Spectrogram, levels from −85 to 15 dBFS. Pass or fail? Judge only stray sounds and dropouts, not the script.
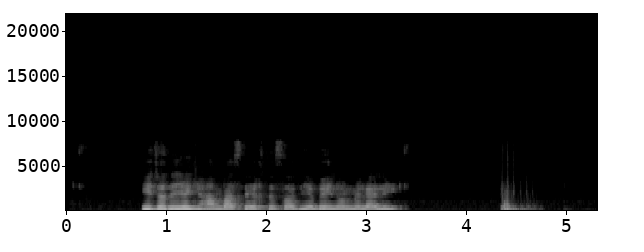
fail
